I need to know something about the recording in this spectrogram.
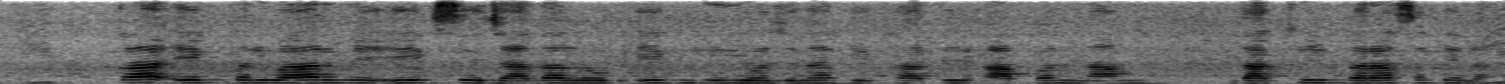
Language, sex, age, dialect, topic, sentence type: Bhojpuri, female, 18-24, Northern, banking, question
